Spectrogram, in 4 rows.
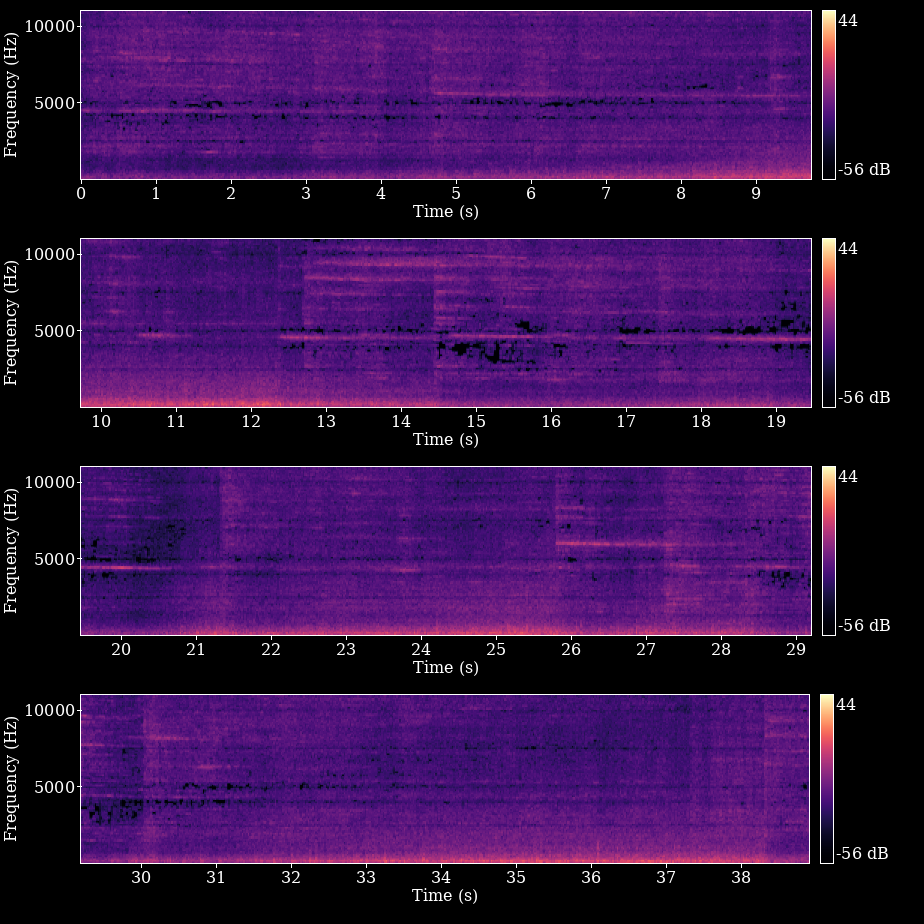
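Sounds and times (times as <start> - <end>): freight train wheels rumbling: 0.0 - 38.9
high wheel squeal: 0.0 - 38.9.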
